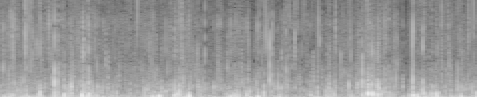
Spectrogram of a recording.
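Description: Fingertips scratch and rub clear plastic cling wrap stretched over a black foam microphone windscreen. The result is a dense, continuous crinkling and crackling, heavy in the low end, with quick sharp pops scattered throughout and a few louder bursts near the end.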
